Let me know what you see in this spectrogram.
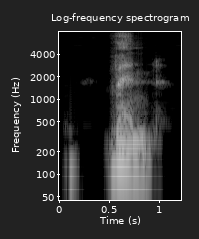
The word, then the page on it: vend: Australian English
